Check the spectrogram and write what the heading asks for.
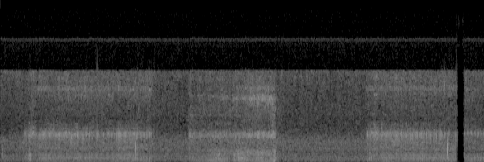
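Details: A sleeping pug snores in repeated low rattling and whistling breaths, with quieter pauses between.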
